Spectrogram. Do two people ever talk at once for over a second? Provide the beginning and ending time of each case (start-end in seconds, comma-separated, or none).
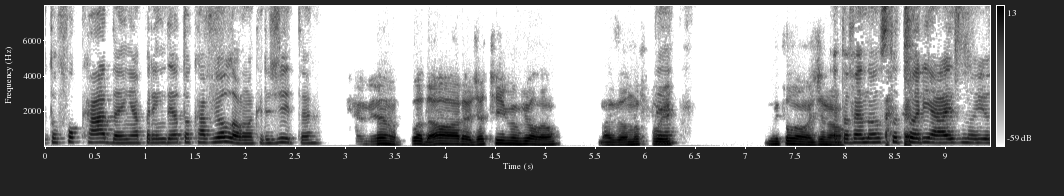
none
